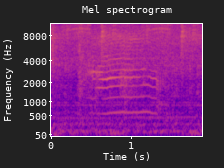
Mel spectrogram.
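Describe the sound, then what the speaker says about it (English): A cat meows once, a drawn-out mid-length call heard fairly close over low room noise, with no talking. "There's a kitty."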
